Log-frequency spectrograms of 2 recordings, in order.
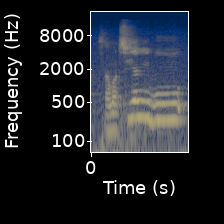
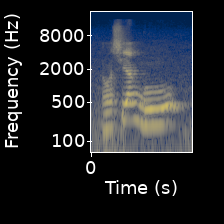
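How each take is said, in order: First: It is said with a flat, unsmiling voice. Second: It is said with a smiling, warm voice. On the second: "Dengan kita senyum"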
